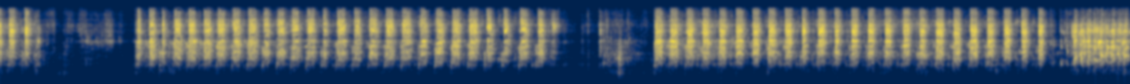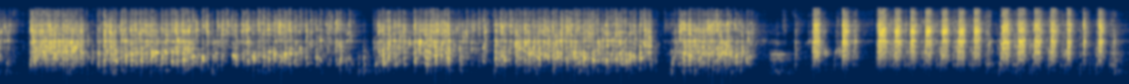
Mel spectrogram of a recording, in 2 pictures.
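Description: Spray bottle squirted very fast, about seven short hissing sprays a second, in long runs broken by brief pauses. Through the middle stretch the sprays come so close together that they run into an almost continuous hiss.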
